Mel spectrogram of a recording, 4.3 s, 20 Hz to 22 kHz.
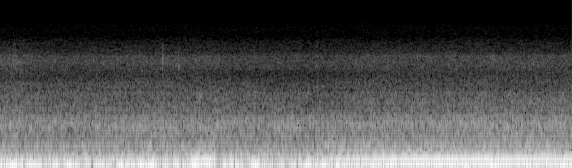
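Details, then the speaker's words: BMW E90 328i with a 335i GS6-53BZ manual and a swapped welded 3.73 diff, driving: low road rumble with a steady hum and metallic rotating sound that follows road speed; loud driveshaft and drivetrain whine suspected, not confirmed. "so right off the bat my drive shaft is pretty loud um I can hear the"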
